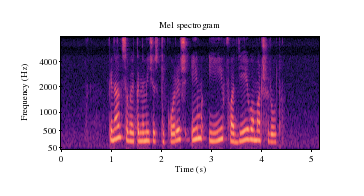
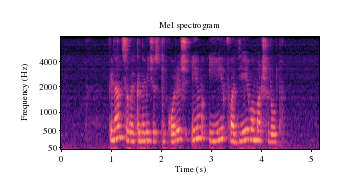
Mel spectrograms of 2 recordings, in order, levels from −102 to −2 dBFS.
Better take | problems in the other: first | room echo; dies away in 0.2 s

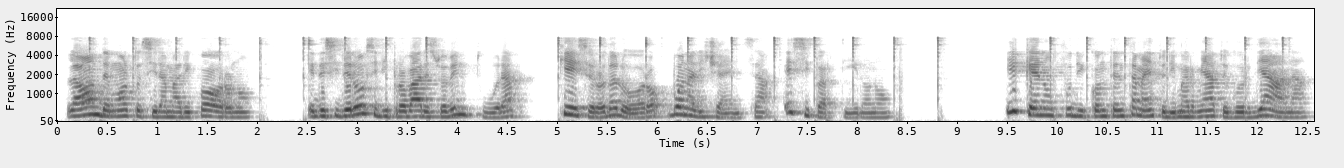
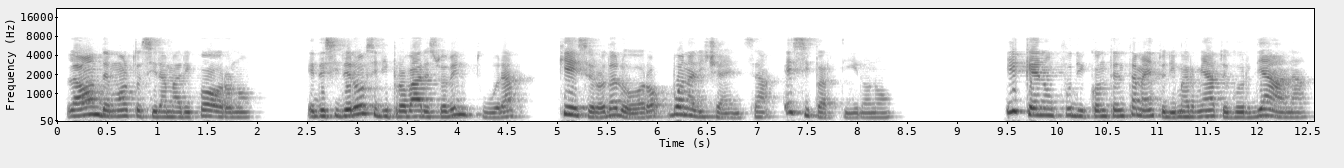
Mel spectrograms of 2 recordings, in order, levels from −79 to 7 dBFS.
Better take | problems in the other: second | background sound (Hammer); 16 dB below the speech

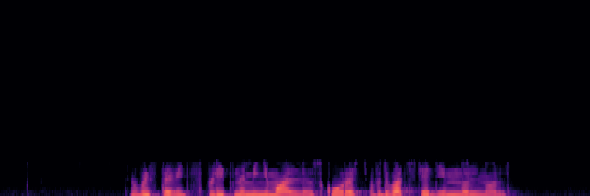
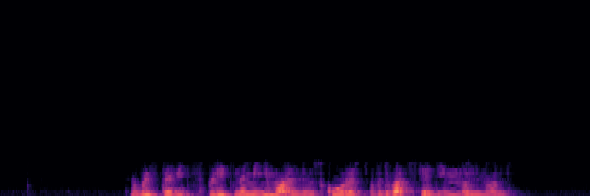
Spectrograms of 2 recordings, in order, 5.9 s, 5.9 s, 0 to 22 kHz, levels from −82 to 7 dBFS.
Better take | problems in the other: first | room echo; dies away in 0.3 s

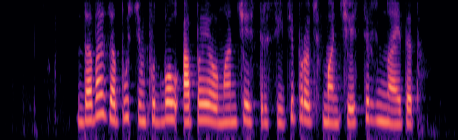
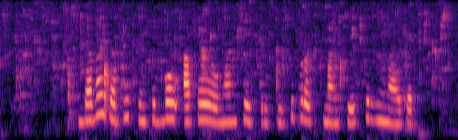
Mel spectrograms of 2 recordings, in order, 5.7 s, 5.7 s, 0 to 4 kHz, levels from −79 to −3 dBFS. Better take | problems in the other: first | noise reduction (classical method log-MMSE)

